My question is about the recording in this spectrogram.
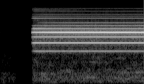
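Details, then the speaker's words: Desktop PC at power-on: one long, steady shrill beep and no boot, a POST error from a faulty RAM module. Replacing the RAM fixed it. "I know you can see a big sound which usually means a हार्डेबल issue"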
